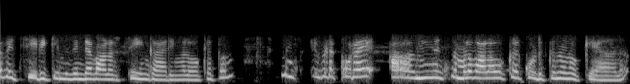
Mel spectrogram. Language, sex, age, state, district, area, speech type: Malayalam, female, 18-30, Kerala, Kottayam, rural, conversation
